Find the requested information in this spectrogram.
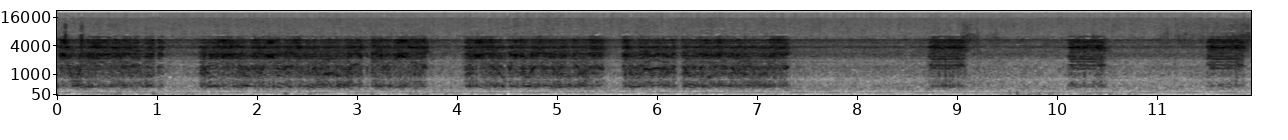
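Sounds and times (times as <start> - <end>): weather radio broadcast: 0.0 - 7.4, 8.7 - 9.1, 10.1 - 10.5
steady hum and hiss: 0.0 - 11.9
buzzy digital data tone bursts: 10.0 - 10.6, 11.4 - 11.9.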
